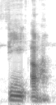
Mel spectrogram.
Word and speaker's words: Thea: And Thea, there we go, like Theo, like Theodore, Thea.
